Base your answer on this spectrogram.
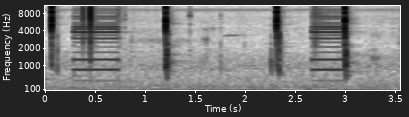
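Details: Repaired Ukrainian 300 W DKVKh-300 surgical diathermocoagulator tested on meat via foot pedals: sharp clicks and short electronic beeps, two longer steady tones, as bipolar coagulation output activates; bipolar working.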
